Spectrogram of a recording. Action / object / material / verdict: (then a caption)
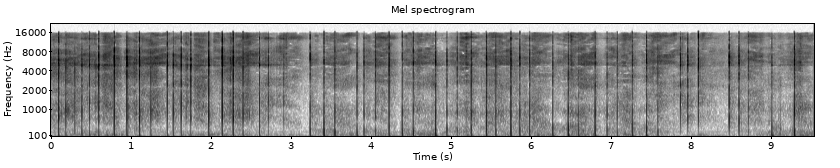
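tap / small wooden box / wood / none. Fingernails scratch and tap on the lid of a small, closed, pale wooden Mikado box, a hollow box that holds sticks, held close up. Dozens of sharp, dry clicks and taps ring out over a soft, continuous scratching hiss. Each tap dies away instantly.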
